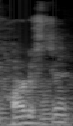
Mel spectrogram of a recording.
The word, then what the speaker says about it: Hardister: I'm here with one of our celebrity comics, Hardister. I'm pronouncing that right?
